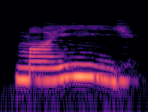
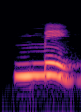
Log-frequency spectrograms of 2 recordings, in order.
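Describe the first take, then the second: First: "mai" as two syllables, ma-EE; vowels pronounced separately. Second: "mais" as one short syllable, "meh"; single vowel sound. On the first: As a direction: split "mai" into a and a long ee. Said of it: "it is pronounced". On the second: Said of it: "and when there is the accent tréma". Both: Shown as a demonstration.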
